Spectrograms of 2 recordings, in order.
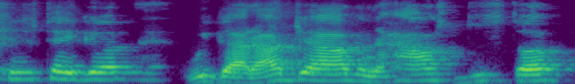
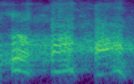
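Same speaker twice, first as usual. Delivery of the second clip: high-pitched burst of laughter; sudden high giggling laugh. Real, not acted. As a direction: break into a high cackle. Laughs after wannabe line.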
